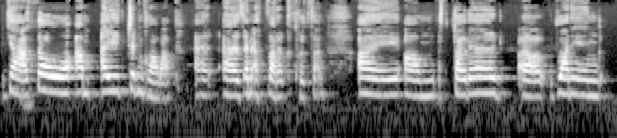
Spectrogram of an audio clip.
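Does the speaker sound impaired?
Yes: deafness; hearing impaired.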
